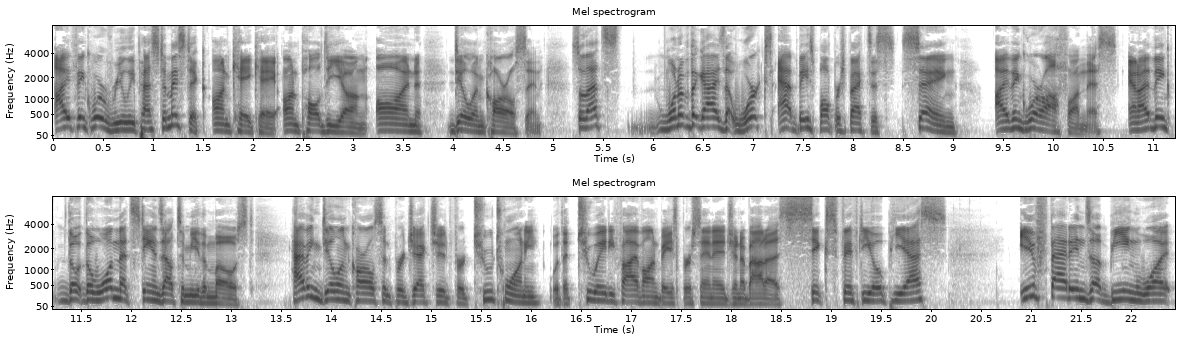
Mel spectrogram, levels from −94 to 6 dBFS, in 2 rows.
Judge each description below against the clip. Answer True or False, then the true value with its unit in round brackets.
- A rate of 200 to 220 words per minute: False (180 wpm)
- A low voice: False (145 Hz)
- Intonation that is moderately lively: False (5.9 semitones)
